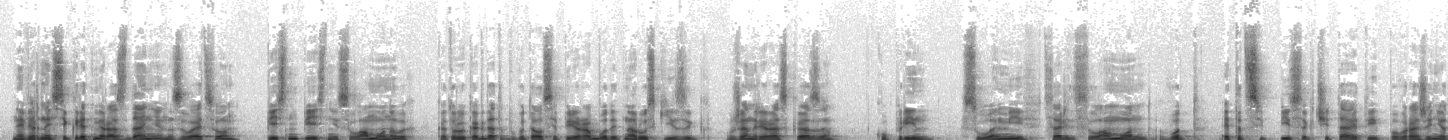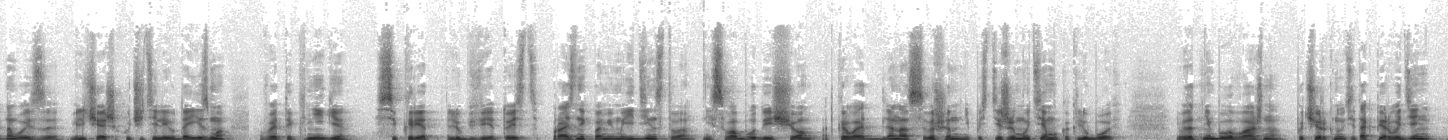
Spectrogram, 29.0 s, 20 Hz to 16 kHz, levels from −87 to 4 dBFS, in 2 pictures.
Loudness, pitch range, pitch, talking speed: -18 LUFS, 105-125 Hz, 115 Hz, 135 wpm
